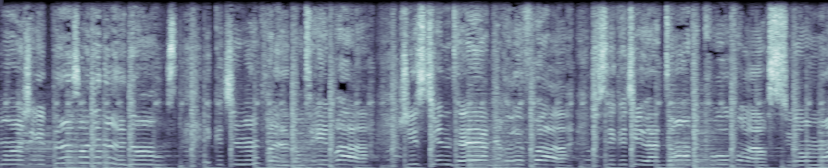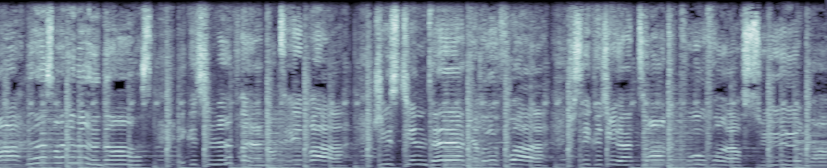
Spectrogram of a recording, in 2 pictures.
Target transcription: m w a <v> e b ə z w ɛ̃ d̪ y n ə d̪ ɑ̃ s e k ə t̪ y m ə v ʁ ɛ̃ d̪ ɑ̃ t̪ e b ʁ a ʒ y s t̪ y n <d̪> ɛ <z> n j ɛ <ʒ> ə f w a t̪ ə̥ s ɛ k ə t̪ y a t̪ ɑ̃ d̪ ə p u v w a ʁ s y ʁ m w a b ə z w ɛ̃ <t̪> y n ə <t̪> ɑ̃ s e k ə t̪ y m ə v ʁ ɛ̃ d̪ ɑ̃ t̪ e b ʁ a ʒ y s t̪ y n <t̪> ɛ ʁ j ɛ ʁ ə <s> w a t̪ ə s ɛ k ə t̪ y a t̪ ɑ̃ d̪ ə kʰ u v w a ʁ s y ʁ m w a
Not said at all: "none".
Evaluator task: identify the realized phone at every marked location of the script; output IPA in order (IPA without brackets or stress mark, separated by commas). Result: ʒ, d̪, ʁ, ʁ, d̪, d̪, d̪, f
